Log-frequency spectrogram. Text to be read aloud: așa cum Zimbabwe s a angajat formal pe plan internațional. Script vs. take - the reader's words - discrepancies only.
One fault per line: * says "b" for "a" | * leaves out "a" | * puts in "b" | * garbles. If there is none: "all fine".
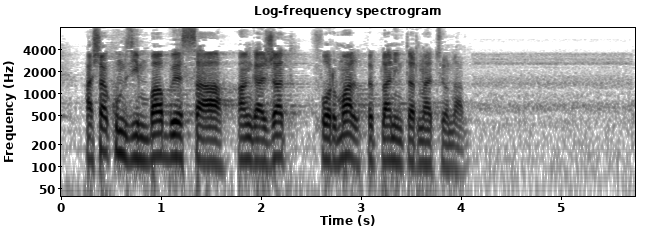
all fine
